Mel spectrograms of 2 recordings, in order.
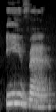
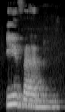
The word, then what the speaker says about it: even: You have to make a very tight E sound at the beginning. even And then, you hold the N sound here: "even".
